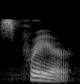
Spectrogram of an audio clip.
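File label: "sprayer", English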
